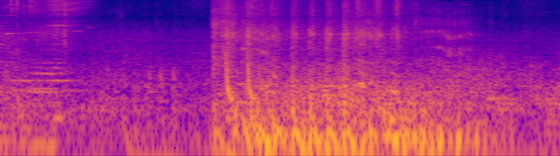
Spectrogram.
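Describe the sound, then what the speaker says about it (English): Enemy gunfire in the video game Mass Effect Andromeda: after a quiet opening, a sudden loud burst of rapid shots and crackling impacts continues densely for about two seconds before easing off. "he's shooting at me."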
